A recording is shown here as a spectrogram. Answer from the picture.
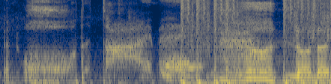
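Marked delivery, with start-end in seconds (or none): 0.0-1.2 tense hushed whisper. Real, not acted. Tense moment in match. 1.2-1.9 quick surprised gasp; sharp gasp. Real, not acted. Tense moment in match.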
